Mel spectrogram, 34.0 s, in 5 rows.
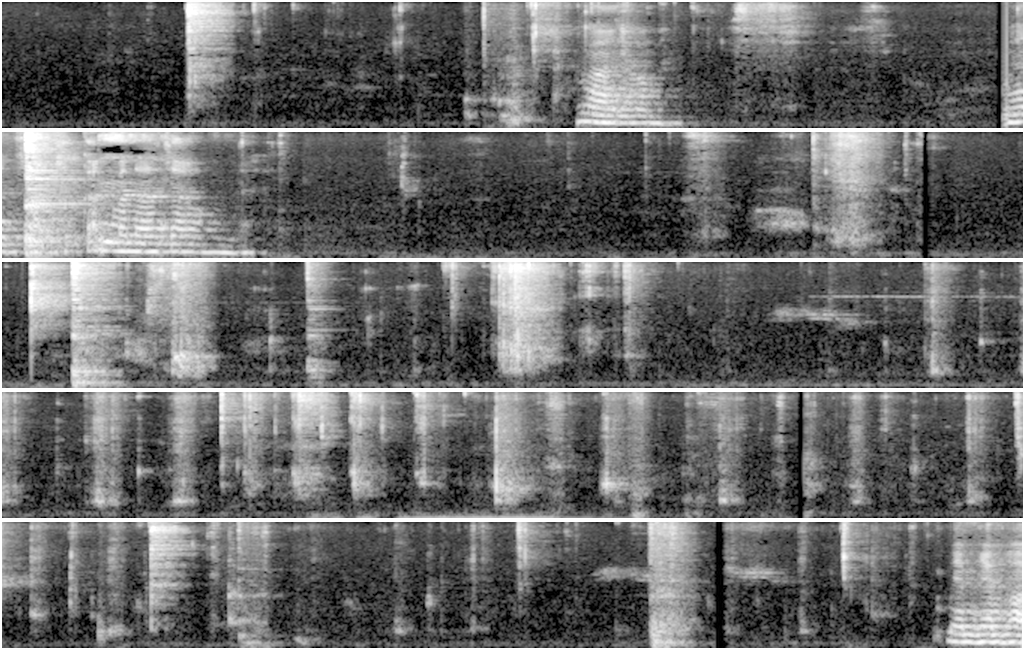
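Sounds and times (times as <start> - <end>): crunchy food chewing: 16.0 - 31.4, 32.0 - 33.5.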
